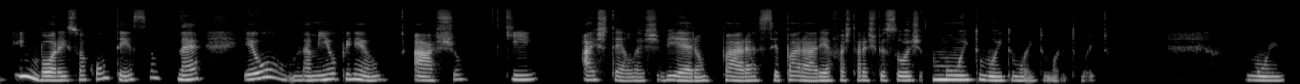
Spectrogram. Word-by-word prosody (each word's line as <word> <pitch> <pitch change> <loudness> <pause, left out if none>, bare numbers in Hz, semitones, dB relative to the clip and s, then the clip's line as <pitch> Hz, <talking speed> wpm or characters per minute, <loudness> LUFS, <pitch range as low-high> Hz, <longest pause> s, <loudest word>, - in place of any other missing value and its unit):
embora 230 - +6
isso 195 +2 -3
aconteça, 240 +2 -4 0.2
né, 230 +1 +3 0.4
eu 270 +2 +2
na 195 0 -2
minha 210 +5 +2
opinião 230 -6 0 0.3
acho 190 +5 +2 0.4
que 220 -1 -1 0.5
as 210 +1 +1
telas 175 -1 -5
vieram 180 -2 +1
para 180 -2 +2
separar 185 -2 -2
e 180 - +3
afastar 190 +1 -4
as 190 - -5
pessoas 190 -1 -1 0.2
muito, 215 0 +5
muito, 190 -1 +1
muito, 180 - -6
muito, 85 -2 -12
muito. - - -19 1.4
Mui 190 -2 -1
195 Hz, 115 wpm, -27 LUFS, 185-220 Hz, 1.4 s, embora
